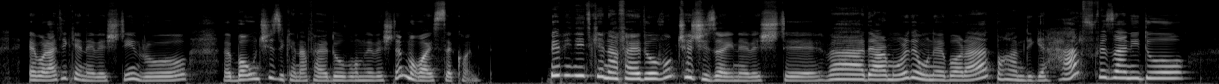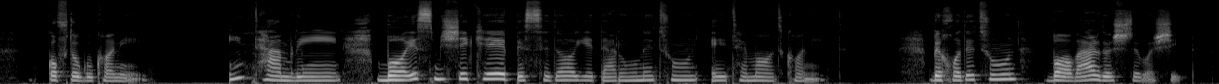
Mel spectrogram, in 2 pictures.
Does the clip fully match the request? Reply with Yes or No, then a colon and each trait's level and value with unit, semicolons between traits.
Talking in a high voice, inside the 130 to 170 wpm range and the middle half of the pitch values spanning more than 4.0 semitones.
No: high, 200 Hz; average, 115 wpm; average, 5.2 semitones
